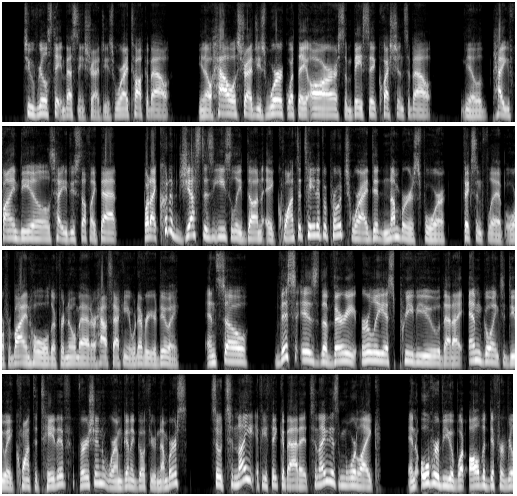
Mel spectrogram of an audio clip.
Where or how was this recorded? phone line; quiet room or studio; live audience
live audience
